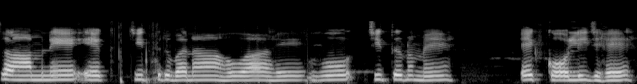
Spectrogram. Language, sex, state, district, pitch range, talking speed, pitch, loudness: Hindi, female, Uttar Pradesh, Ghazipur, 195-220 Hz, 115 wpm, 205 Hz, -16 LUFS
